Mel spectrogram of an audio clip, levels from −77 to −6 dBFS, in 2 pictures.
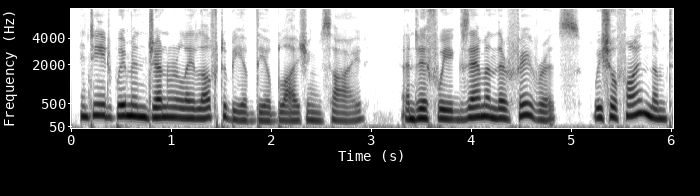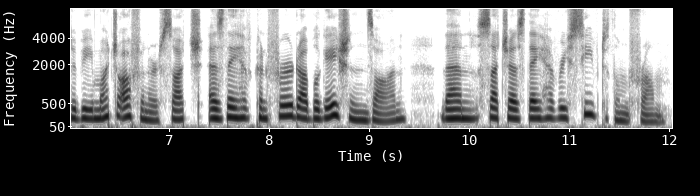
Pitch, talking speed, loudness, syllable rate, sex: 185 Hz, 195 wpm, -18 LUFS, 5.5 syllables/s, female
